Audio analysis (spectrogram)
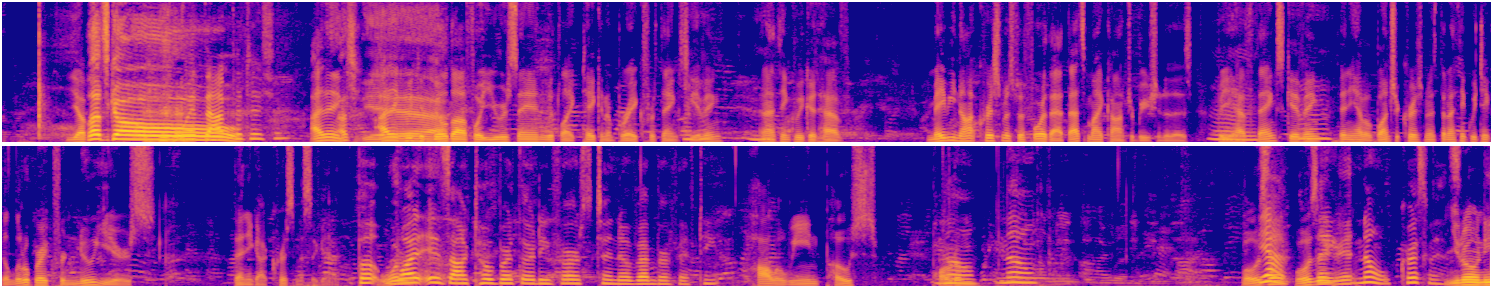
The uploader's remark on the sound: Live From Baker's Theater. This episode was filmed in front of a live studio audience, so don't be surprised if you hear a bunch of people talking in the background.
